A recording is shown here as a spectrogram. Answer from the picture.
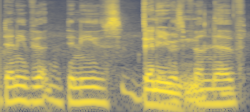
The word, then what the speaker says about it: Denis Villeneuve: The Denis Villeneuve. Am I saying that right? Denis Villeneuve. Okay. – Correct.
